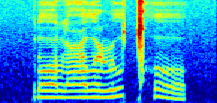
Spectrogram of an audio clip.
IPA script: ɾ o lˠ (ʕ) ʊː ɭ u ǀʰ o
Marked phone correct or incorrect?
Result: correct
